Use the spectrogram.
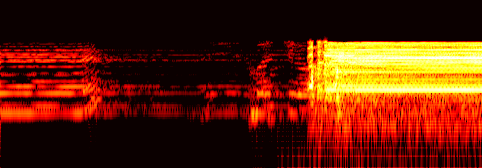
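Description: A loud, harsh electronic buzzer, pressed first by a quiz contestant on a Madani Channel quiz show, cuts in and holds a steady, rasping tone to the end, following a quieter stretch of soft tonal hum.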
